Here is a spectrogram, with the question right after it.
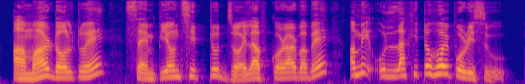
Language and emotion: Assamese, happy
